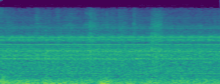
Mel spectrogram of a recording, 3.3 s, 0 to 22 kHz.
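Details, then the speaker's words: Paint booth air makeup unit during start-up, fans ramping up once the damper actuator reaches fully open, steady low rumble of moving air with even tones and no rubbing or knocking; normal fan run-up. "can hear the fans beginning to ramp up and that is basically 100 open in that position"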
